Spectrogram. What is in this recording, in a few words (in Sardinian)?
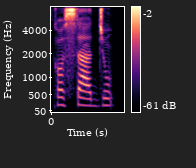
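"costàgiu", female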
